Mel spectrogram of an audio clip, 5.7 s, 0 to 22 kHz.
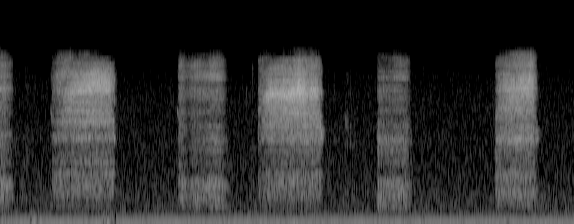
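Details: Western barn owls in the nest during evening feeding in Spain, 29 November 2023: six harsh breathy screeches alternating longer and shorter bursts, about one per second, over a low hum.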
